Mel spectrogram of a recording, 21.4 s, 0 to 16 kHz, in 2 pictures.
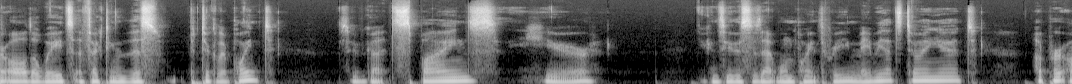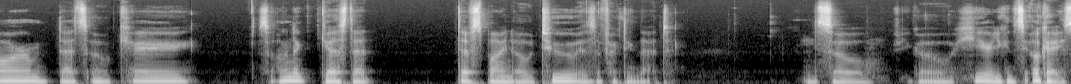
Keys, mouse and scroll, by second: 13.7-16.8 drag, 16.8 Tab, 17.4-18.0 scroll up 1, 18.0-19.9 middle drag, 19.9 shift+z, 20.4-21.4 middle drag.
